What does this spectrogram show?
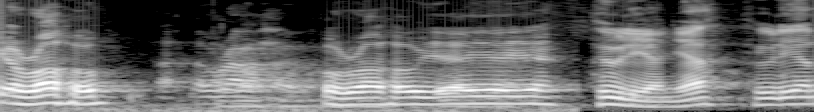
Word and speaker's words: Araujo: So how is your surname actually pronounced? Araujo. Araujo. Oh, you can say Araujo.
